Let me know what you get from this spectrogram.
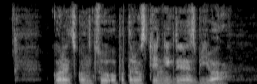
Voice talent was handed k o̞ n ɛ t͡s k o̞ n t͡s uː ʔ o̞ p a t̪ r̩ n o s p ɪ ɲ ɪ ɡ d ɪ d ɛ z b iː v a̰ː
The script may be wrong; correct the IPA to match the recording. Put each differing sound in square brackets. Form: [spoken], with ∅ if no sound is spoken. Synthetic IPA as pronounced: k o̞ n ɛ t͡s k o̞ n t͡s uː ʔ o̞ p a t̪ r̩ n o s [c] ɪ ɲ ɪ ɡ d ɪ [n] ɛ z b iː v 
